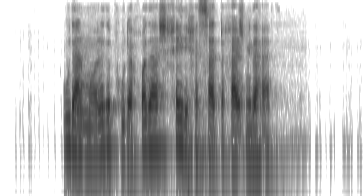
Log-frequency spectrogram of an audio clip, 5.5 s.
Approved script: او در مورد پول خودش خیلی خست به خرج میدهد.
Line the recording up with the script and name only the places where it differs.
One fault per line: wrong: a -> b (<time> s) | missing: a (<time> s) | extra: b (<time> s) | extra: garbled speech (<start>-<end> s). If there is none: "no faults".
no faults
